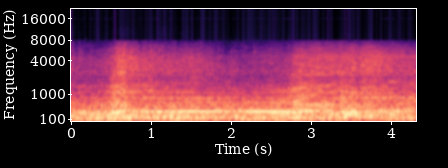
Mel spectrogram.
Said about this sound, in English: What was that? That's the volume. But what is that? Is that cars? Why have I got cars? Why have I got cars?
